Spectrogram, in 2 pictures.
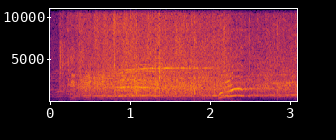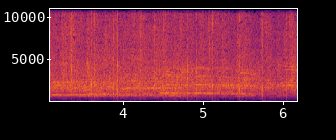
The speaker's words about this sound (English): Welcome to Beyond Hope. You're supposed to applaud now.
